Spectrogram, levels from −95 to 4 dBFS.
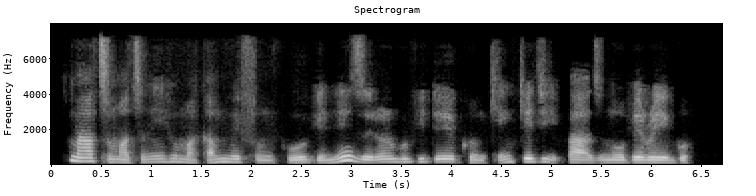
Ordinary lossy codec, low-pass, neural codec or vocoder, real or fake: AAC, 32 kbps; 7.2 kHz; codec, 24 kHz, 0.9 kbps, DualCodec; fake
